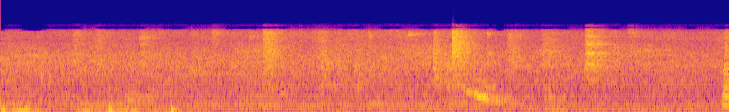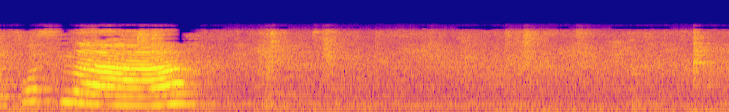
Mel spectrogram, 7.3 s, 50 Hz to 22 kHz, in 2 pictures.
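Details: Puppies at milk time in a kennel, recorded February 24, 2014; one loud, high, harmonic whining yelp swells and wavers for about half a second midway, with softer squeaks and faint indoor rustling around it.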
